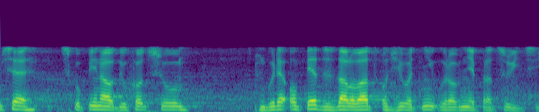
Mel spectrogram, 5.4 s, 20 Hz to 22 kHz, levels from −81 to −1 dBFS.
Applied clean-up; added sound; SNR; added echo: none; none; none; none.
